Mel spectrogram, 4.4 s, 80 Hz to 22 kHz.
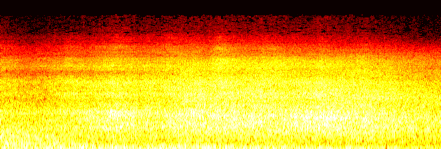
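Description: A loud, steady roar of a Rolls-Royce Trent 700 jet airliner engine at London Heathrow, broadband and continuous, swelling slightly in the middle with no voices.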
